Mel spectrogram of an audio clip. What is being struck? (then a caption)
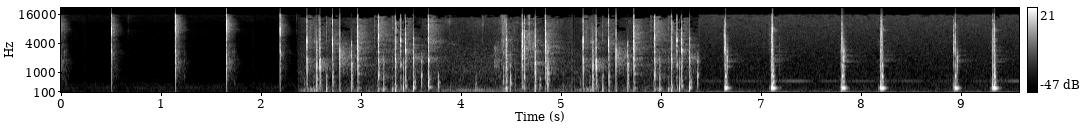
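Soft vinyl baby doll head. Fingertips and nails tap on the soft plastic (vinyl) face of a baby doll with a fabric body, lying on a dark background, its head likely hollow, striking the cheeks, nose, mouth and forehead and near the ear. Five sharp, separate taps ring out over silence, then a dense burst of quick clicky tapping and rubbing follows. Seven spaced taps end the clip, each with a brief low, hollow tone over a faint steady hum.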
